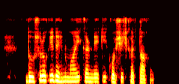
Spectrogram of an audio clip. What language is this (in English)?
Urdu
